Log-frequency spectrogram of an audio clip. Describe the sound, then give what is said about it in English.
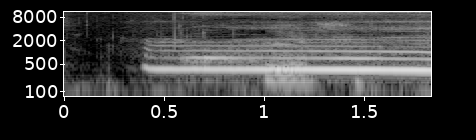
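A person imitates a whale call with one long, steady, sustained vocal tone that swells slightly and holds its pitch, sounding loud and moaning, almost like a howl. “They got whales. That's I not how a whale sails? How's he sound”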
